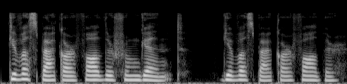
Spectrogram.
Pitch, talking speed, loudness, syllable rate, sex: 200 Hz, 205 wpm, -16 LUFS, 4.7 syllables/s, female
